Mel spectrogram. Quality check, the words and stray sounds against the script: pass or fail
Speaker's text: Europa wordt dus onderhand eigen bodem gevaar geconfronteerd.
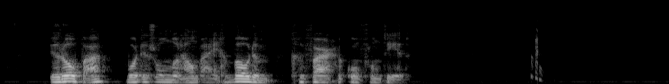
fail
